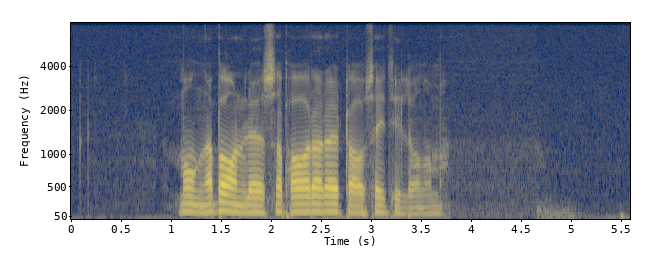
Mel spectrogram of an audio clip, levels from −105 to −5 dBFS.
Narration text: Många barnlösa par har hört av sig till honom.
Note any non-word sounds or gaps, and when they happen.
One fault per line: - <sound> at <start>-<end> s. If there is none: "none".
none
